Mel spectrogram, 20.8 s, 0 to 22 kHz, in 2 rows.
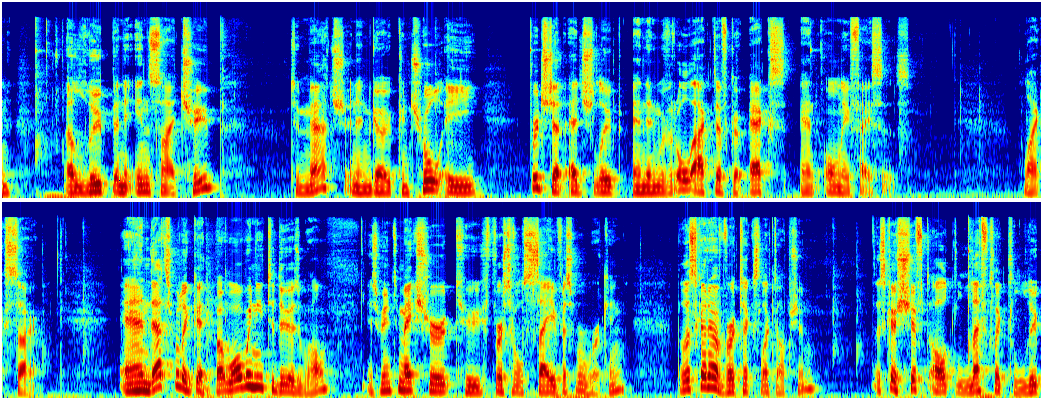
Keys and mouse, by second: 0.3 alt+shift+click, 0.6-3.1 middle drag, 4.3 ctrl+e, 7.2 x, 9.0-10.3 middle drag, 10.5 shift+middle drag, 11.2-11.9 middle drag, 12.6-12.9 middle drag, 15.6 ctrl+s, 15.8 ctrl+s, 15.9 ctrl+s, 18.1 shift+middle click, 18.7 middle click, 20.1 alt+shift+click.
